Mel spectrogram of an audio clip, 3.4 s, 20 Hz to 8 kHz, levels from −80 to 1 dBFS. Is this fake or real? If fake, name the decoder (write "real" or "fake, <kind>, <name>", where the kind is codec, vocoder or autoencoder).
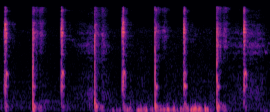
real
